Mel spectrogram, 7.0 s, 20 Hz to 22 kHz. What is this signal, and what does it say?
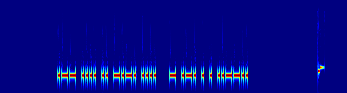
Morse code, heard as a keyed tone, about 30 wpm, 700 Hz. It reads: WHICH TREE?
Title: Sentences from Top 1000 Words - Review Part 1 - 30wpm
